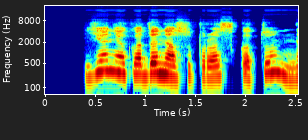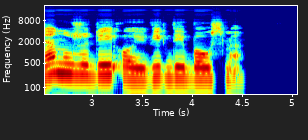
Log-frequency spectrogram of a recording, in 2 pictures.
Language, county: Lithuanian, Kaunas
